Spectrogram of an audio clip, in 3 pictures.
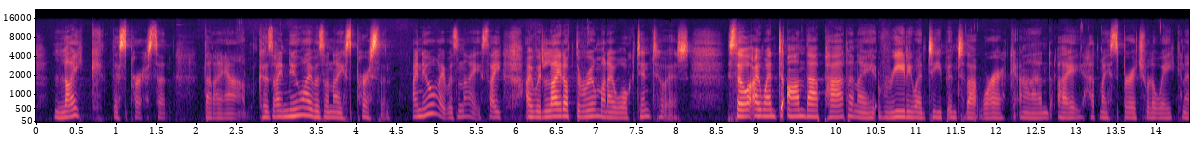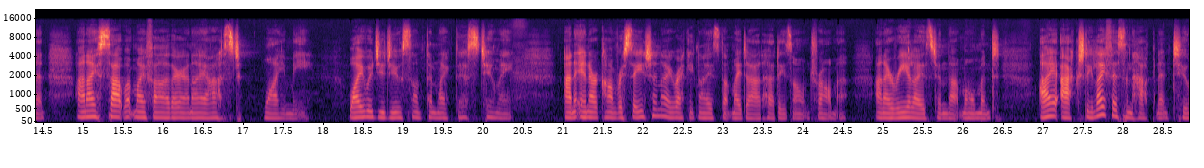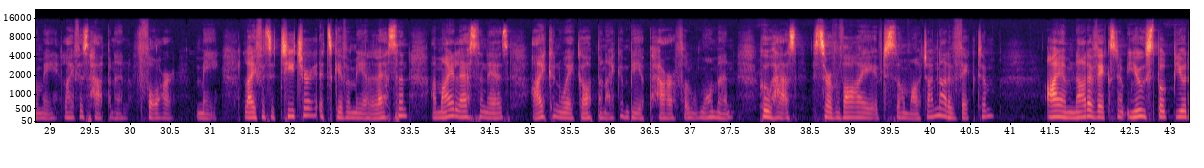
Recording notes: this recording of the speaker panel from our Women Gone Wild book launch event in Vegas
